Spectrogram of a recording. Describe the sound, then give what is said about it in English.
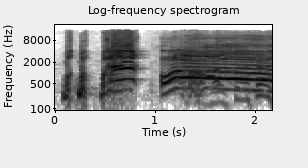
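A person imitates a chicken, giving a few quick, choppy clucks before breaking into one long, strained, squawking call, loud with no other talk. “Yo, there are chickens on a farm that would go, whoa, that guy can cluck better than”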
